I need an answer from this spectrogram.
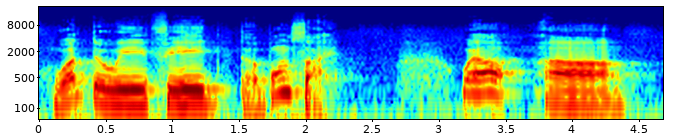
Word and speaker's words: bonsai: have here is the Chinese character and it's pronounced as bonai in Japanese okay so essentially this just says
